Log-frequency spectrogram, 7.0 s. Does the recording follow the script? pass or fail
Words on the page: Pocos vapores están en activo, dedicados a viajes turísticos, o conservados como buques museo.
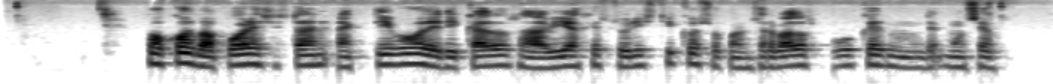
fail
